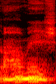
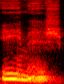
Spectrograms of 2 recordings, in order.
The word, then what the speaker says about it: Amish: So I also was always curious about the Amish, and sometimes they pronounce it Amish and sometimes they say Amish, but like many words, you can pronounce sometimes a word in different ways.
